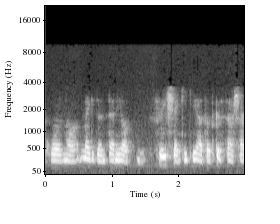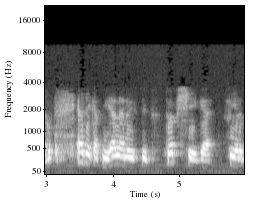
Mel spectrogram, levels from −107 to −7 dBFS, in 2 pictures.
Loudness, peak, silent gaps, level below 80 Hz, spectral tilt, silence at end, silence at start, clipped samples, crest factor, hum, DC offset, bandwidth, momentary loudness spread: -15 LUFS; -2 dBFS; none; -64 dBFS; -7.5 dB/octave; 0 s; 0 s; under 0.1%; 12 dB; none; under 0.1%; 3.7 kHz; 6 LU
